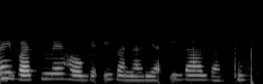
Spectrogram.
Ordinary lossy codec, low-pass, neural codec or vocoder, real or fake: none; 3.6 kHz; none; real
